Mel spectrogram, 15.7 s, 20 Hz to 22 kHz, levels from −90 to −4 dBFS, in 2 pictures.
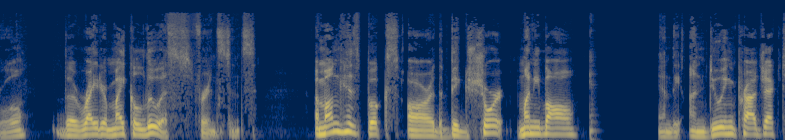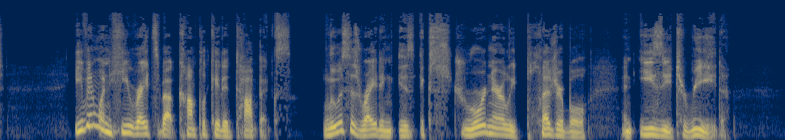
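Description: At 5.91 to 6.60 s a call audio freeze stretches the last sound into a brief buzz, then about 590 ms of flat waveform and blank spectrogram. Delayed packets likely emptied the jitter buffer, and speech resumes intact.

After "writes about complicated topics", from 11.21 to 15.02 s, a jitter buffer speed-up trims pitch-period slices, running speech 117% fast at unchanged pitch. The spectrogram shows compressed syllables, about 0.7 s shorter overall.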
